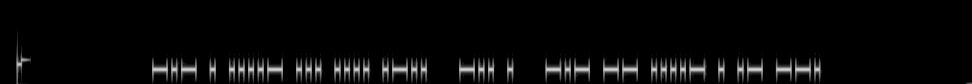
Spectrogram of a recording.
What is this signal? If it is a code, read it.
Morse code, heard as a keyed tone, about 25 wpm, 700 Hz. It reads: KE4SHL DE KM4EAG
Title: USA Callsign DE Callsign - 6 Characters - 25wpm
